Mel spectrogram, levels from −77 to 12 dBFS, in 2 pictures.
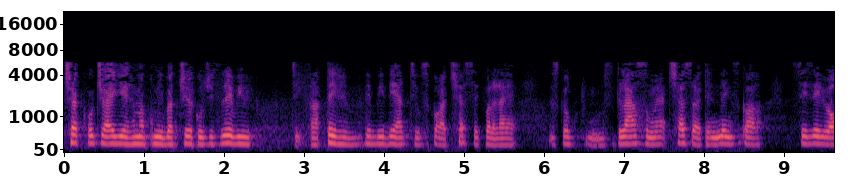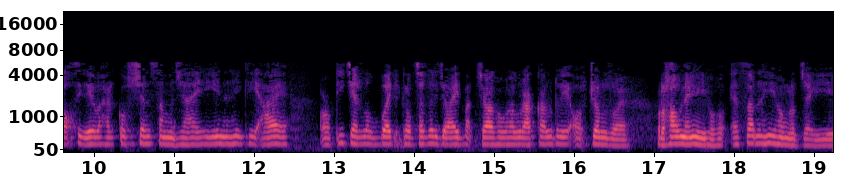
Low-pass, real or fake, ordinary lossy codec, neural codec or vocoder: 7.2 kHz; fake; MP3, 24 kbps; codec, 16 kHz in and 24 kHz out, 0.4 kbps, LongCat-Audio-Codec, fine tuned four codebook decoder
